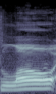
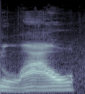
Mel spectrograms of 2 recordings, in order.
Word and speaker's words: Lowe: see now don't don't the Rays have Josh low and a Brandon Lao spelled the same but pronounced differently on the ground to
